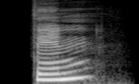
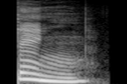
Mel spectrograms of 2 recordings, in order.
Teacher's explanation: for the N as in thin, the tip of the tongue touches the gum ridge just behind the teeth. And for the ng as in thing, the tip of the tongue is down, not touching anywhere. The back of the tongue is up, touching the soft palate, which is located in the back of your mouth. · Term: N and ng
